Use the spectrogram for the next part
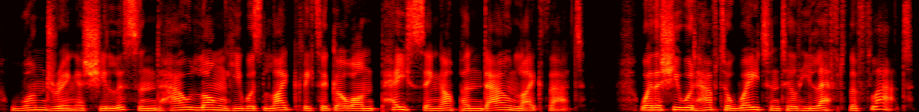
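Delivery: plain reading voice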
